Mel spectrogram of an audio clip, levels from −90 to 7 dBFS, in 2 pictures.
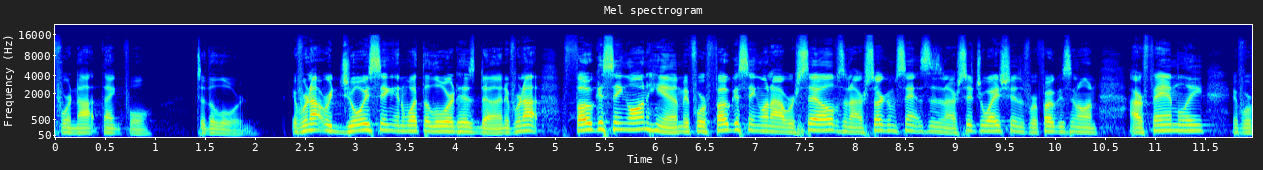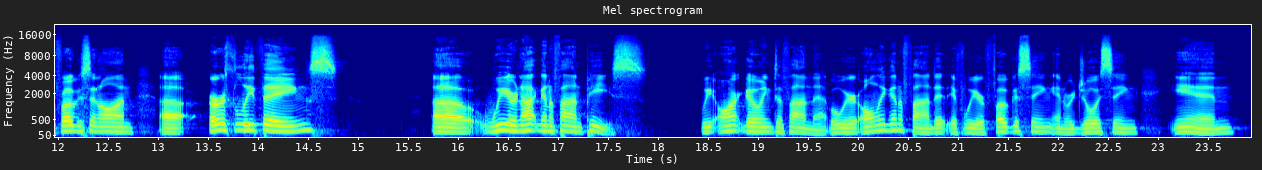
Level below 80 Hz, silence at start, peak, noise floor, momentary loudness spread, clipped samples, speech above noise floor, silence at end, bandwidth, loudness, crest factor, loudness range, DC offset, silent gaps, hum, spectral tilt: -66 dBFS; 0 s; -8 dBFS; -85 dBFS; 12 LU; under 0.1%; 54 dB; 0.2 s; 16 kHz; -31 LUFS; 22 dB; 7 LU; under 0.1%; none; none; -4 dB/octave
